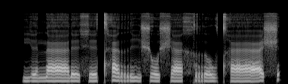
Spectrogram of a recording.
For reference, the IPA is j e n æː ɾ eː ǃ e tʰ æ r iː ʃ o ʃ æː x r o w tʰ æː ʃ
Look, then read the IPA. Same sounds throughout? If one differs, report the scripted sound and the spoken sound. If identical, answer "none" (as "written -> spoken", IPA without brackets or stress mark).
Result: ǃ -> x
